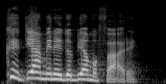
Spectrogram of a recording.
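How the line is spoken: Exclamation. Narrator (Italian): esclamò Harris

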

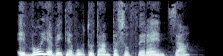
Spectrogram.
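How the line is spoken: Exclaimed. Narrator (Italian): esclamò il conte Attilio

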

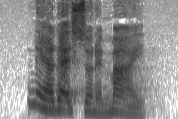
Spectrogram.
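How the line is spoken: Exclaimed. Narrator (Italian): esclamò Peggotty

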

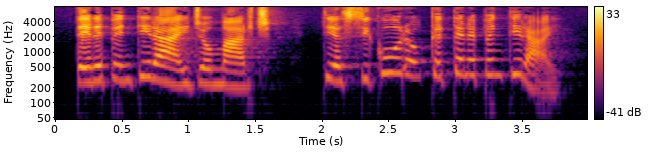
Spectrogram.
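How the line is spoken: Shouted. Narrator (Italian): Amy gridò

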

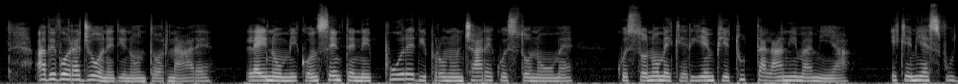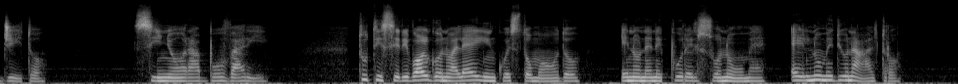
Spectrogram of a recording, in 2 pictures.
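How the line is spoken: Melancholy voice. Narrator (Italian): disse con voce melanconica

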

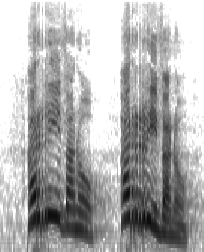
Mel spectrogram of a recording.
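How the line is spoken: Joyful shout. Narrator (Italian): ripeté con un grido di gioia il capitano

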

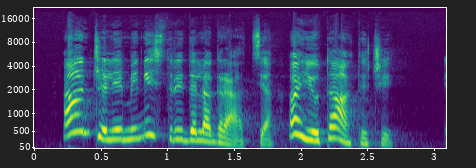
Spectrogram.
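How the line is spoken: Exclaimed. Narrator (Italian): esclamò Giorgio

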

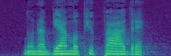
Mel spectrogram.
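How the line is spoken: Murmured. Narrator (Italian): mormorò

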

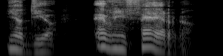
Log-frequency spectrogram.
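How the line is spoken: Bewildered, incredulous, frightened exclamation. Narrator (Italian): esclamò in un tono che tradiva tutto il suo sconcerto, la sua incredulità, la sua paura

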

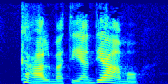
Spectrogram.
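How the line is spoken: Exclaimed. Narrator (Italian): esclamò

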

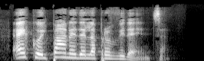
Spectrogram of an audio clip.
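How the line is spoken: Shouting. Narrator (Italian): gridando

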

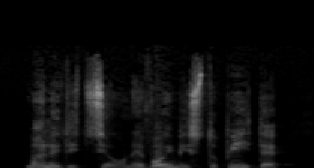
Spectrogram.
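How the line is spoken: Exclaimed. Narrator (Italian): esclamò Mantalini

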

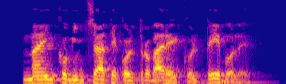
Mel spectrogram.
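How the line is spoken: Dry advising tone. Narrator (Italian): consigliò con tono asciutto

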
